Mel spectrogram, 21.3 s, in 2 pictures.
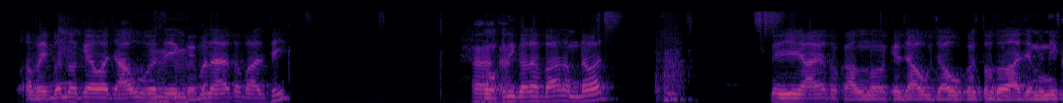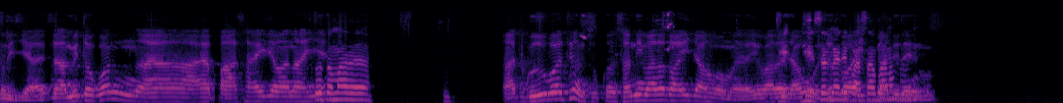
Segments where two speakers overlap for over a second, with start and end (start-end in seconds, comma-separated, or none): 18.4-19.8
